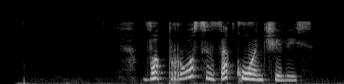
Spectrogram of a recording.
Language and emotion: Russian, angry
